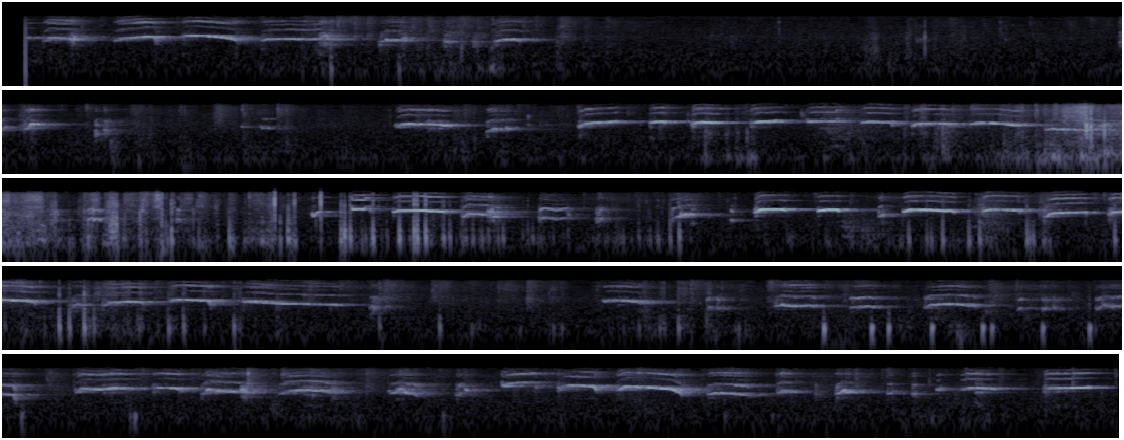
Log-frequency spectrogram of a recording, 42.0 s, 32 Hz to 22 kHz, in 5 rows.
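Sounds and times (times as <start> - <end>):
puppies whining and whimpering: 0.2 - 4.3, 8.4 - 9.6, 10.2 - 10.7, 11.3 - 28.4, 29.7 - 41.9
scratchy rustling: 13.0 - 41.8.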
